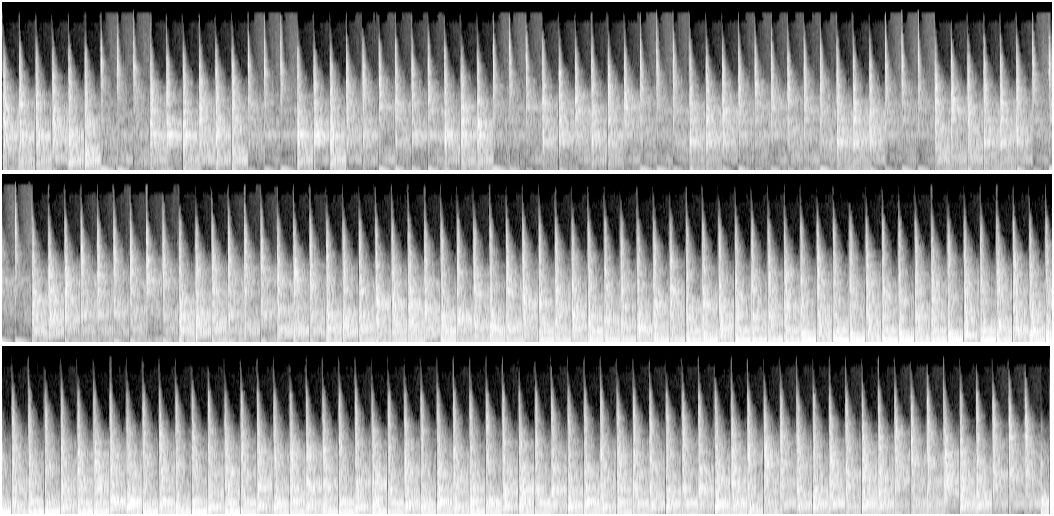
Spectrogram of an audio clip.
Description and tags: A sound sequence captured from different points of my physical model and different axes. Some post-processing (dynamic compression) may present.
synthesis, finite-element-method, weird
